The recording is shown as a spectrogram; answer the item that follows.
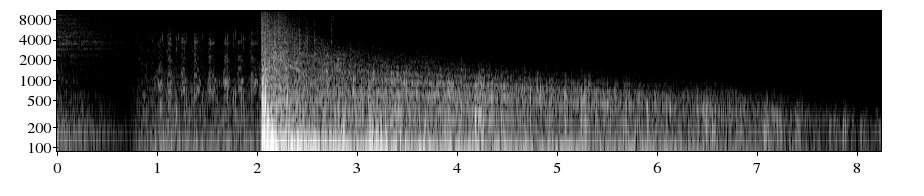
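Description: Gunshot-style sound effect on a logo: a quick rattle of sharp hits, then one very loud boom about two seconds in that rings out and slowly fades over about five seconds.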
